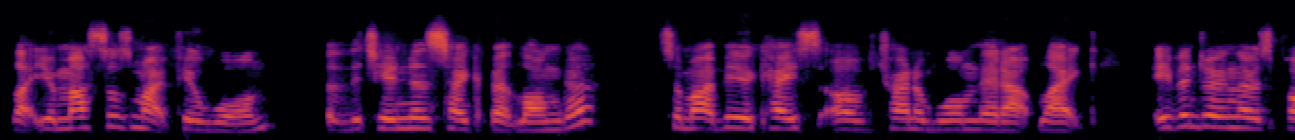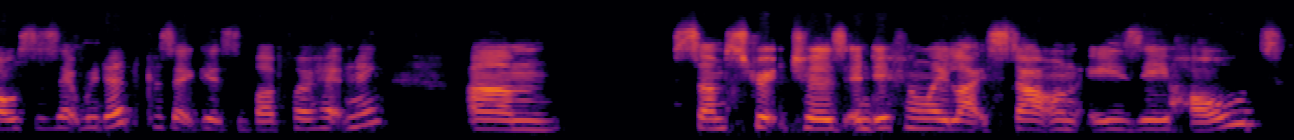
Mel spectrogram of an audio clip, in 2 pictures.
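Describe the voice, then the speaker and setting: A woman's voice: on the high side, no echo. Young New woman, laid-back coach fielding questions, muffled dry call audio. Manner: practical, easygoing advice-giving. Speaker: climbing coach. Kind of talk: live online coaching Q&A. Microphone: video call.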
